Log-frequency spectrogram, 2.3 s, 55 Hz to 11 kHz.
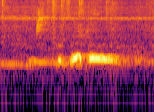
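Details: A spotted dove, recorded 11 June 2023, gives a soft, low, hollow coo that swells into two louder notes before fading, with a faint steady high whine behind it.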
